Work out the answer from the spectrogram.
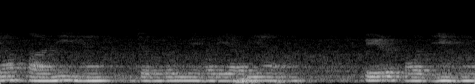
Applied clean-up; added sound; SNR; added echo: none; none; none; reverberation time 1.0 s.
